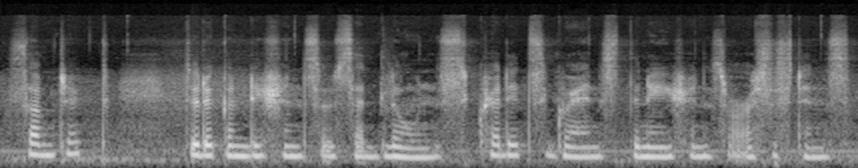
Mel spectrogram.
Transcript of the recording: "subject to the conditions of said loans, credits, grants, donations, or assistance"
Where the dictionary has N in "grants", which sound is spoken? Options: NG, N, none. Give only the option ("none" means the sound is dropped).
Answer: N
